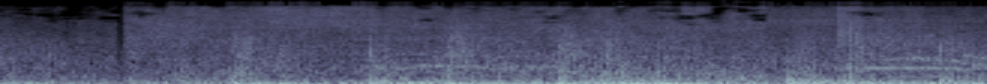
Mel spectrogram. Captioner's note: explosions booming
